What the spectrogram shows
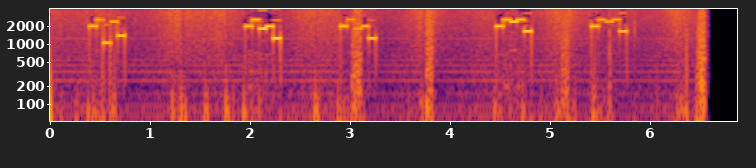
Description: Five-tone selective call (ZVEI), heard as quick runs of five tones, tones of about 70 ms. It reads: 88104 88783 88006 88006
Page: /357/SDR/ZVEI/88101/2022.10.25/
